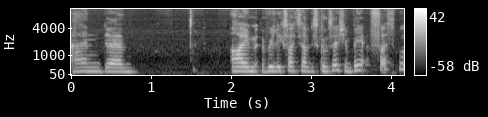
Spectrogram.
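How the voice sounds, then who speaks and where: Her voice is somewhat breathy as the woman speaks. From Sweden. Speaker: podcast host. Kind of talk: live stream interview. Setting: live stream.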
